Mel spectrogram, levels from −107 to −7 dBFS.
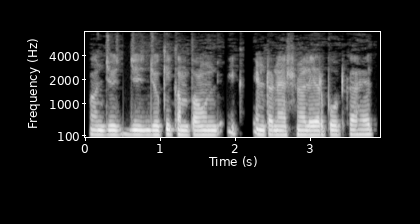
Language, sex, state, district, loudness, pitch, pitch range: Hindi, male, Bihar, Sitamarhi, -20 LUFS, 125 Hz, 125-135 Hz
